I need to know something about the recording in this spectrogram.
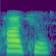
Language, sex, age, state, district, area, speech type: Kannada, female, 18-30, Karnataka, Uttara Kannada, rural, conversation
